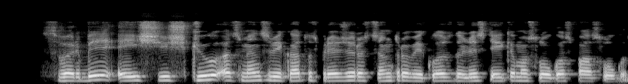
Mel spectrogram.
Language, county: Lithuanian, Klaipėda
